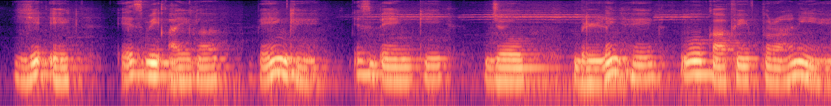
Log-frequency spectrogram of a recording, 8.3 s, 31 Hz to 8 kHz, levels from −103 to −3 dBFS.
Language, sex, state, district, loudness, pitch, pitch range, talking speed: Hindi, male, Chhattisgarh, Sukma, -19 LUFS, 125 Hz, 120-145 Hz, 130 wpm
